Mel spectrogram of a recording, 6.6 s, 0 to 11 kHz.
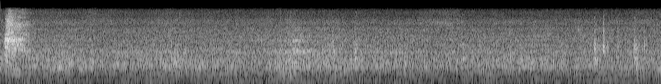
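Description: Kintetsu 2800 series electric train heard from inside the car while running: a steady rumble of wheels on the rails. There is a sharp knock right at the start and a few light clicks near the end.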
